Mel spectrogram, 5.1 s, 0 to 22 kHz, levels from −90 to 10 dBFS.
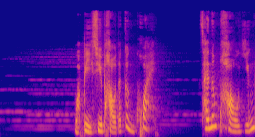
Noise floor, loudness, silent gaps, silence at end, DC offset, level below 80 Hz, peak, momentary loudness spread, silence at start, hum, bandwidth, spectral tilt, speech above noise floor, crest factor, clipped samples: -57 dBFS; -18 LUFS; none; 0 s; under 0.1%; -56 dBFS; 0 dBFS; 9 LU; 1.5 s; none; 16 kHz; -4 dB/octave; 39 dB; 20 dB; under 0.1%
